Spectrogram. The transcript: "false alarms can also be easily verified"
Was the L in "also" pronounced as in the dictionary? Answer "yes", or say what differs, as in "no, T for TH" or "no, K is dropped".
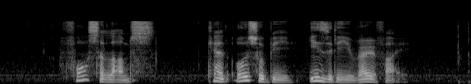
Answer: yes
